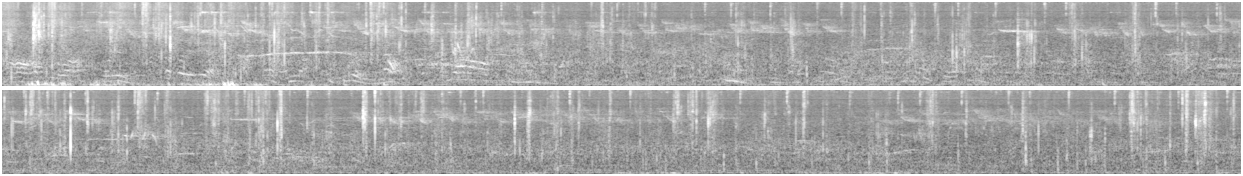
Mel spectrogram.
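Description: Quiet outdoor walking ambience: footsteps on a paved path as faint ticks throughout, with people talking quietly in the first few seconds and wind buffeting the phone's microphone at the start.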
